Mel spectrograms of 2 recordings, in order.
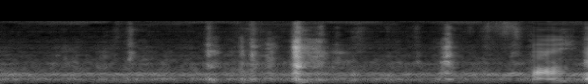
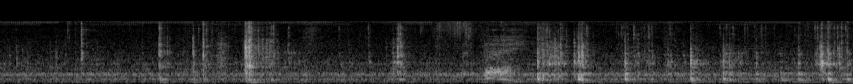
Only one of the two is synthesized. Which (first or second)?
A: first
